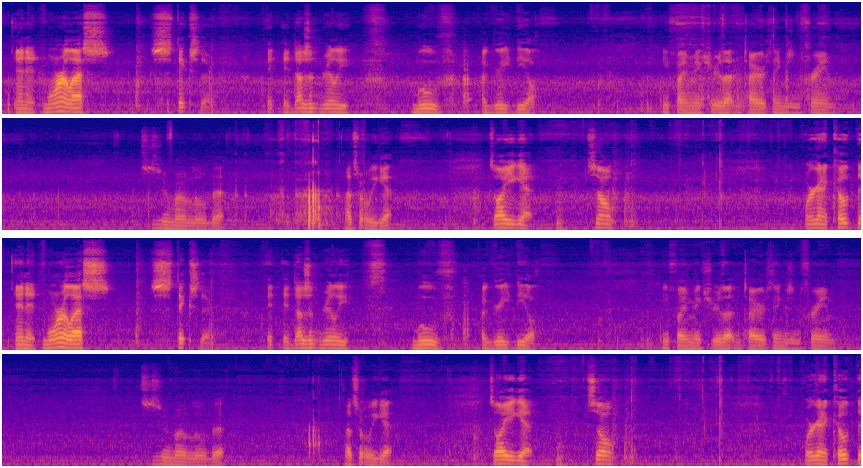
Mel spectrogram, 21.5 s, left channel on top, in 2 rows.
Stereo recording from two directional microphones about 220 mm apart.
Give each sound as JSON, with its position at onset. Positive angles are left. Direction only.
{"t": 0.1, "sound": "speech", "side_deg": -60}
{"t": 1.8, "sound": "a sound", "side_deg": -55}
{"t": 3.2, "sound": "speech", "side_deg": -55}
{"t": 8.2, "sound": "speech", "side_deg": -35}
{"t": 12.5, "sound": "speech", "side_deg": -30}
{"t": 15.0, "sound": "speech", "side_deg": -30}
{"t": 16.8, "sound": "speech", "side_deg": -50}
{"t": 18.0, "sound": "speech", "side_deg": -60}
{"t": 20.7, "sound": "speech", "side_deg": -45}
